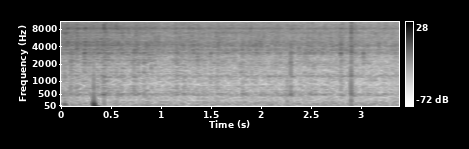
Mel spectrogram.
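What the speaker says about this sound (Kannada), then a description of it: "ಒಂದು ಸ್ವಲ್ಪ ಇದು ಬೆಳ್ಳುಳ್ಳಿ ಒಂದು ಸ್ವಲ್ಪ ಬ್ರೌನ್ ಕಲರ್ ಬರಲಿ" Garlic fries in hot oil with mustard seeds and cumin as it browns for bele rasam, giving a steady crackling sizzle throughout with a few brief louder pops.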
